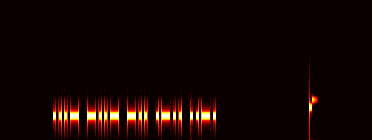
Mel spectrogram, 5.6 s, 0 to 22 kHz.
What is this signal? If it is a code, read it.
Morse code, heard as a keyed tone, about 29 wpm, 700 Hz. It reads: VXDLF
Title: Code Groups - 5 Letters - 28wpm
